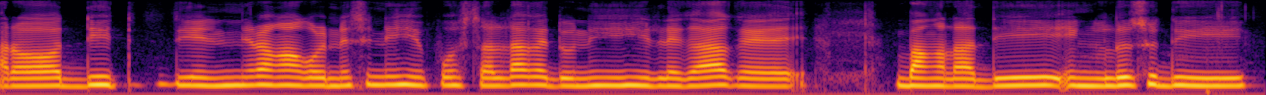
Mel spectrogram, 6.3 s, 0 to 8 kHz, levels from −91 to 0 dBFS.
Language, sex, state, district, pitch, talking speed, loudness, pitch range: Chakma, female, Tripura, Dhalai, 210 Hz, 160 wpm, -15 LUFS, 200-215 Hz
